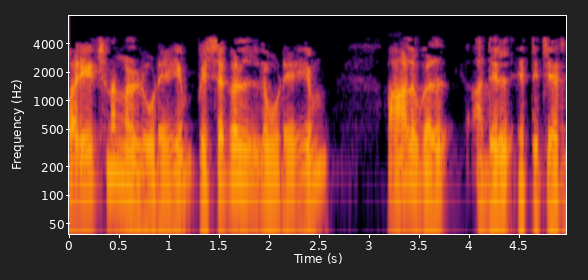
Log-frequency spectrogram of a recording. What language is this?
Malayalam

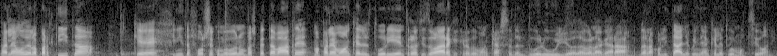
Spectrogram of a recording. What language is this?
Italian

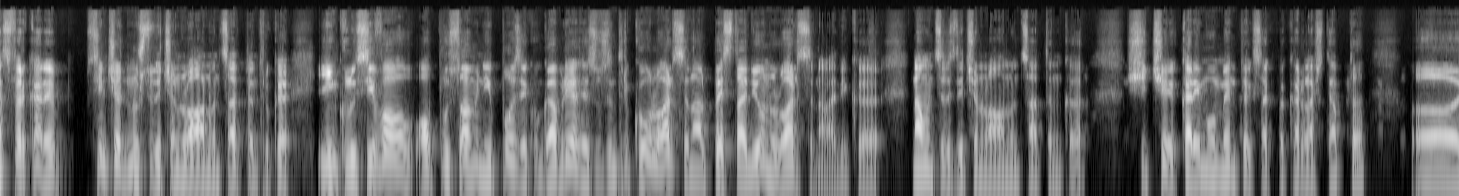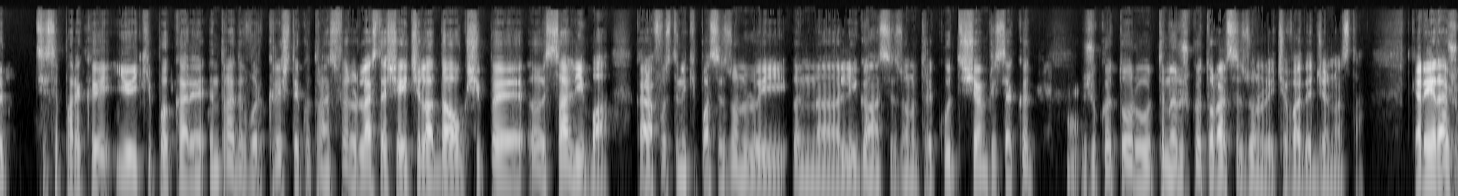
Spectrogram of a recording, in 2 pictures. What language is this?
Romanian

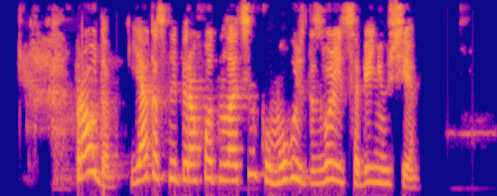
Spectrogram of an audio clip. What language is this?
Belarusian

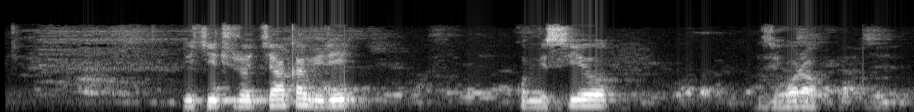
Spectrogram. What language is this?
Kinyarwanda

